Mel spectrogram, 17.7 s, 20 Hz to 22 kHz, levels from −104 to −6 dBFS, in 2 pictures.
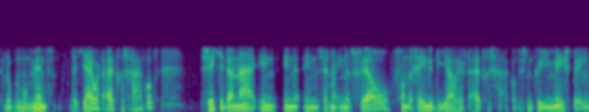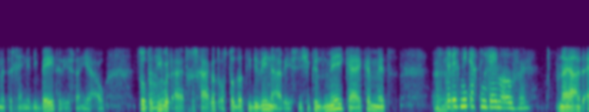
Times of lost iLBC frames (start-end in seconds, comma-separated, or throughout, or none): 3.66-3.73, 11.55-11.60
